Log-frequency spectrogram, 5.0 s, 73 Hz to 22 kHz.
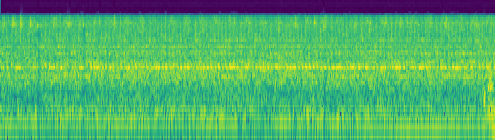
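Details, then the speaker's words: Suzuki Katana with carburettor and ignition timing adjusted after cylinder 3's black, crusted spark plug failed: steady, even idle with level hum, no misfire stumble; pulling each plug lead changes rpm on all four cylinders, so all are firing normally. "keempat oke Ada perubahan berarti normal juga dan normal semua"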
